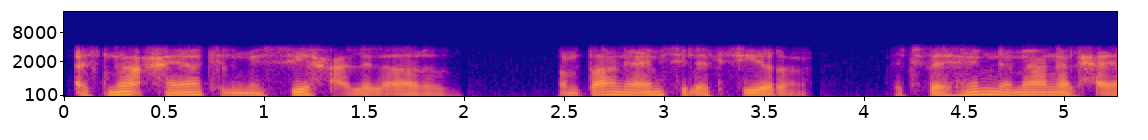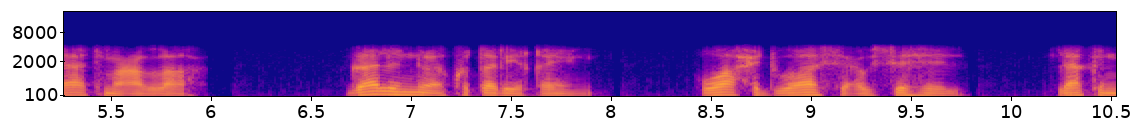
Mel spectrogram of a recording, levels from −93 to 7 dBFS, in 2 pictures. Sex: male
